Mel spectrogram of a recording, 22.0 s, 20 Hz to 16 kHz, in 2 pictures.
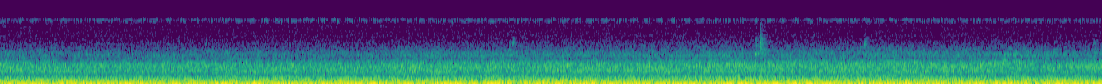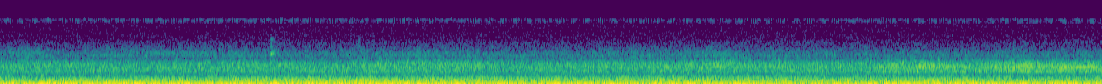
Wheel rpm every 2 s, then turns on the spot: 0, 0, 0, 0, 0, 0, 0, 0, 0, 0, 0.
none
